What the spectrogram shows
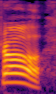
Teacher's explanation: मूर्धा श, जीभ को थोड़ा घुमा करके ऊपर श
